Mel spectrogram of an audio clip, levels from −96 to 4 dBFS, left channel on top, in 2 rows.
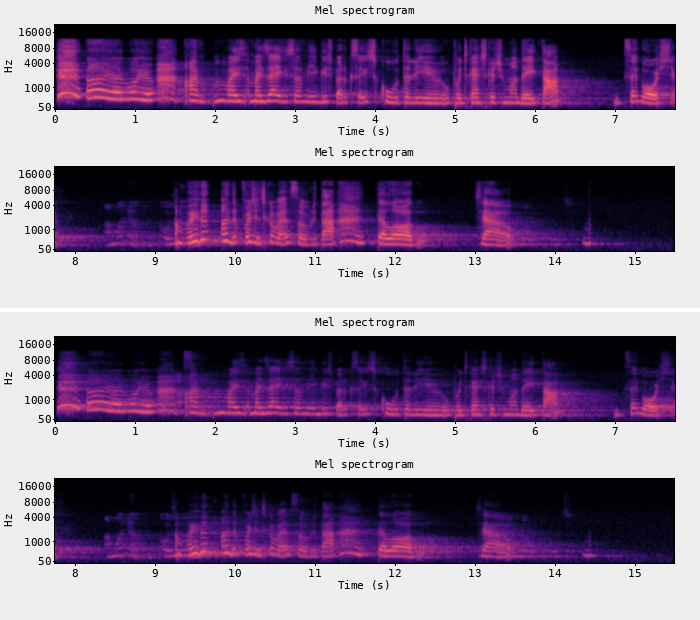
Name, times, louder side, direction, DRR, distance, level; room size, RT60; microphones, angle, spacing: voice 1, 0.0-6.3 7.0-7.8 9.2-12.4 13.1-13.5 14.3-14.4, left 6 dB, 70° left, 18 dB, 0.5 m, -31 dB
voice 2, 1.5-1.9 7.3-8.0 8.3-9.8 12.2-12.5 13.0-14.2, right 1 dB, 15° right, 3 dB, 1.7 m, -53 dB
29.0 x 17.5 x 6.2 m, 2.6 s
head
